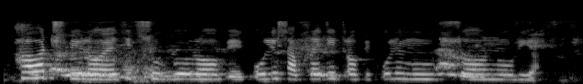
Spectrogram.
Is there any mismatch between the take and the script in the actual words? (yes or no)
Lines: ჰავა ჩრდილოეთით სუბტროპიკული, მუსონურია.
yes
